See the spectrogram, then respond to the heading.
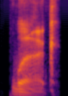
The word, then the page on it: work: British English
